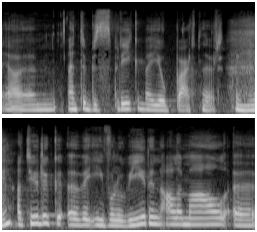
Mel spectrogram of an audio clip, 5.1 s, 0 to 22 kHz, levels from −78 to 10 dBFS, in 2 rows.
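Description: From 0.96 s to the end, crude rate conversion adds a gritty, inharmonic fizz or buzz roughly 35 dB below the signal. Linear interpolation without filtering, fitting a 44.1 kHz to 48 kHz change, creates shifted copies. It follows loud and high sounds.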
